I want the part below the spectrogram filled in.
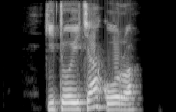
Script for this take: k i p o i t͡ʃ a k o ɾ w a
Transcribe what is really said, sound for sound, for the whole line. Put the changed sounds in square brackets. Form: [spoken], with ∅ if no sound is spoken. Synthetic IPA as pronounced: k i [t] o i t͡ʃ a k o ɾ w a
